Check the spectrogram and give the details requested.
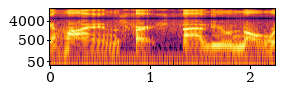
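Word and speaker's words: Heinz: you'll love hind suf no matter how you pronounce it say Hines first and you know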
